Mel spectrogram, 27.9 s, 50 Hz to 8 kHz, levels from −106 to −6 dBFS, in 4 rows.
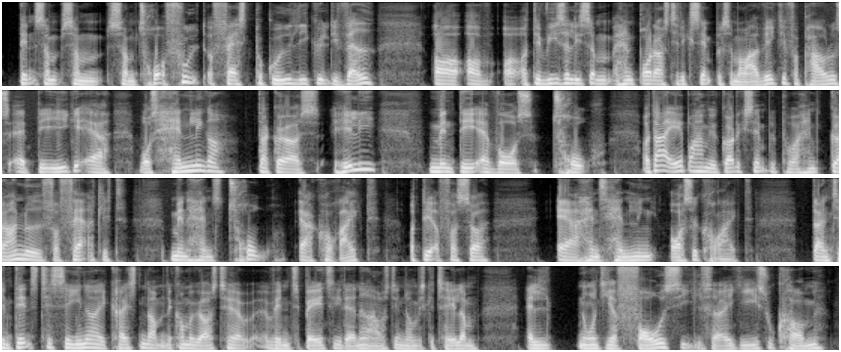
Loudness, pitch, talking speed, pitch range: -18 LUFS, 130 Hz, 230 wpm, 115-140 Hz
